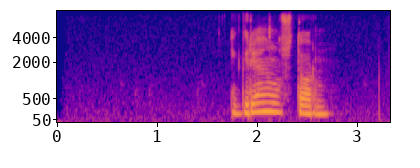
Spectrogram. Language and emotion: Russian, neutral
